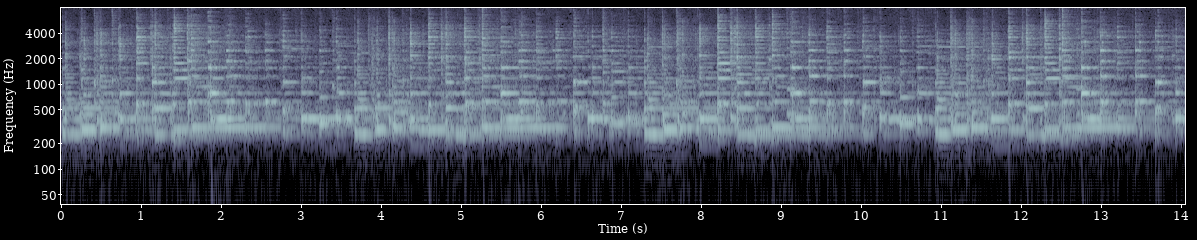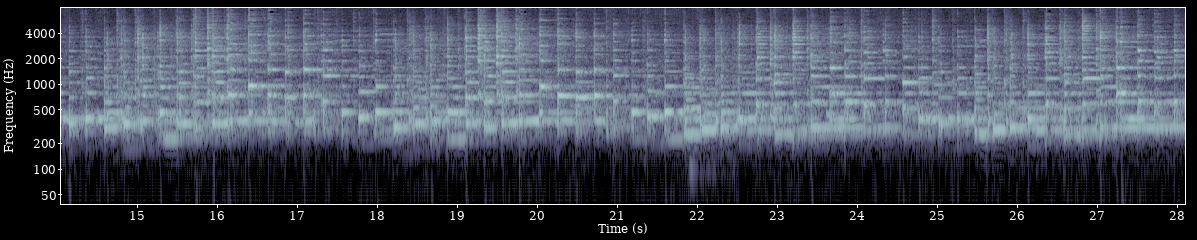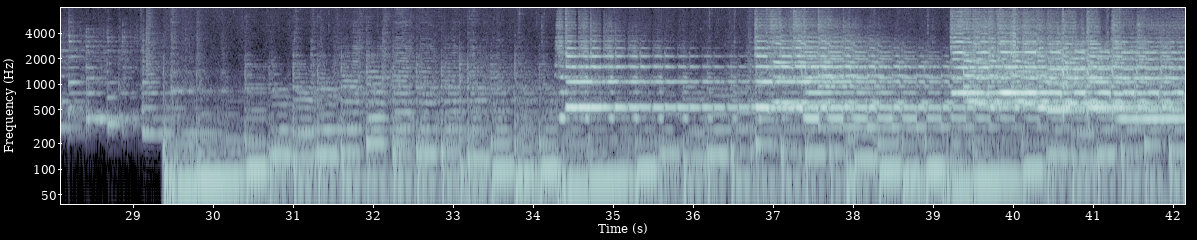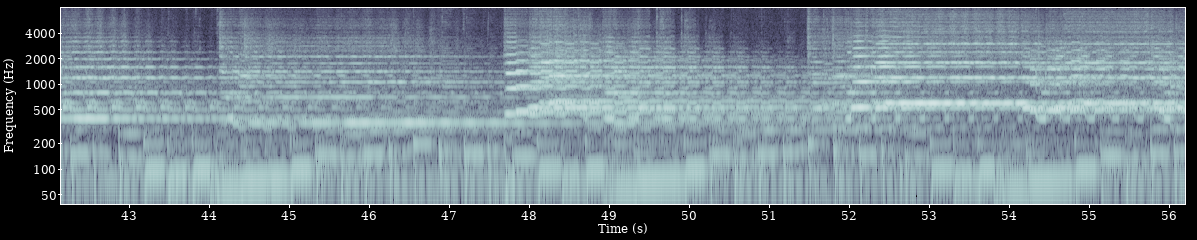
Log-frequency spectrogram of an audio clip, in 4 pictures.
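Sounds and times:
pizzicato strings: 0:00.0 - 0:56.1
walking bass: 0:29.4 - 0:56.1.

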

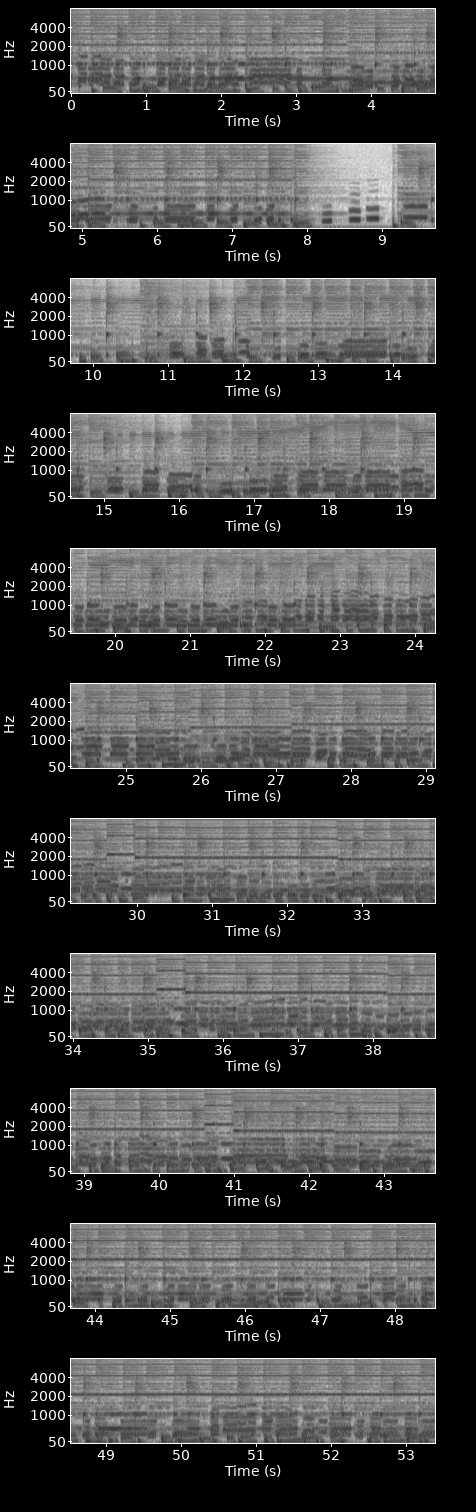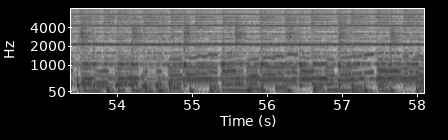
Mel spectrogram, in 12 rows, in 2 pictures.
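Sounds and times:
synthesizer bossa nova: 0:00.0 - 0:58.0.

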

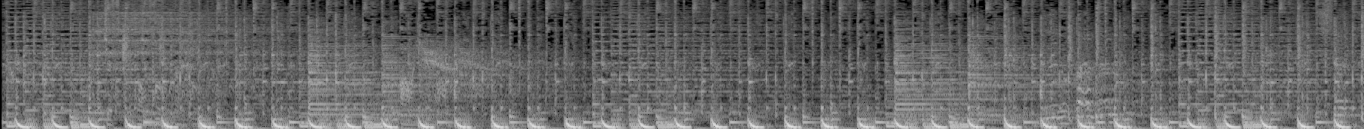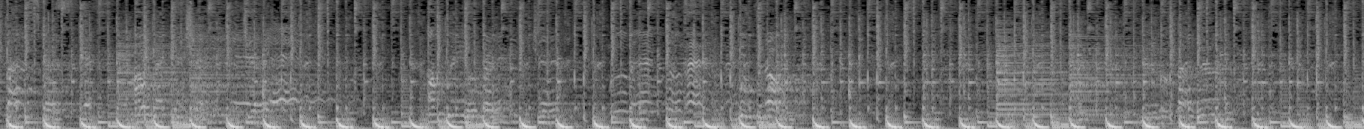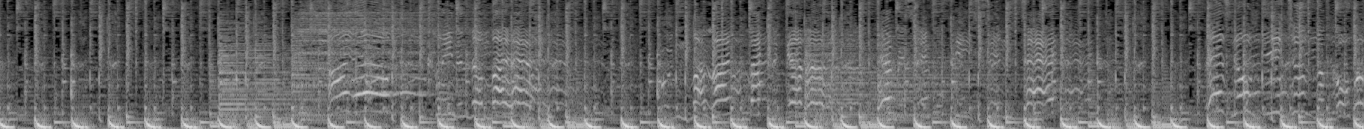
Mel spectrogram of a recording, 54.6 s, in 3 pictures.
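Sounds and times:
vocals: 0:00.0 - 0:54.5.

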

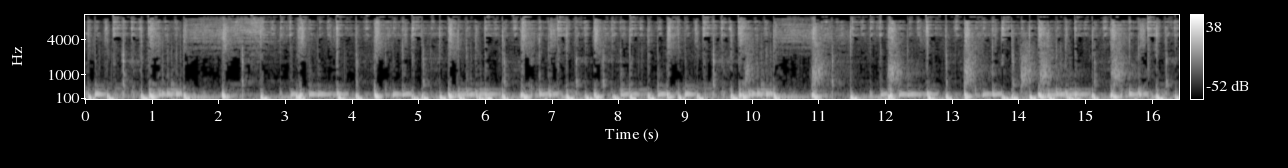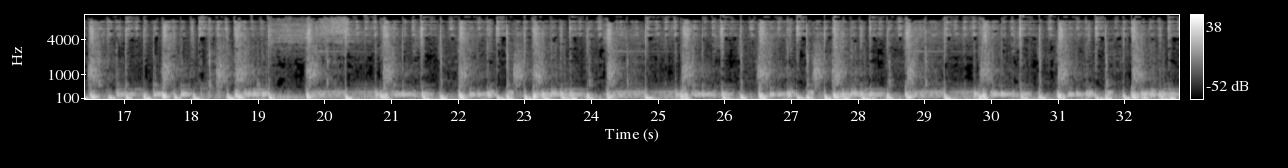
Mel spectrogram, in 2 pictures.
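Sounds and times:
classic b beat instrumental: 0:00.0 - 0:32.8.

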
